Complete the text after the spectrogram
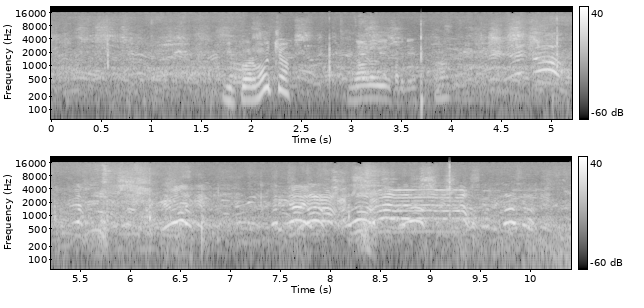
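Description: A crowd of spectators cheers and calls out in the distance.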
